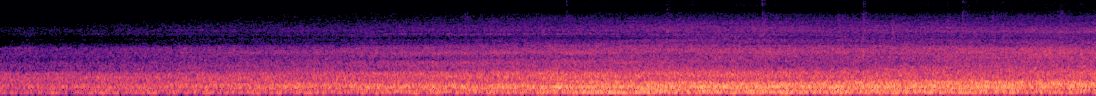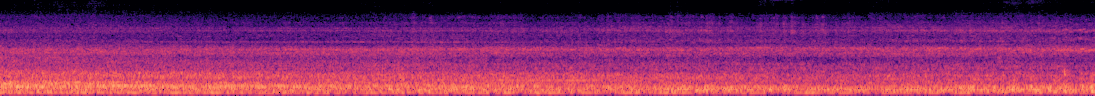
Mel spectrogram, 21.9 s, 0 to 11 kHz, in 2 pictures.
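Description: A freight train hauled by a pair of Class 90 electric locomotives runs through the station with empty flat wagons, a loud rumble of wheels on rail that builds over the first few seconds and then holds steady as the wagons pass.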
